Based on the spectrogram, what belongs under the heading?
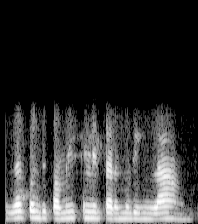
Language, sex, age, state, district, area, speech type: Tamil, female, 18-30, Tamil Nadu, Tirupattur, urban, conversation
